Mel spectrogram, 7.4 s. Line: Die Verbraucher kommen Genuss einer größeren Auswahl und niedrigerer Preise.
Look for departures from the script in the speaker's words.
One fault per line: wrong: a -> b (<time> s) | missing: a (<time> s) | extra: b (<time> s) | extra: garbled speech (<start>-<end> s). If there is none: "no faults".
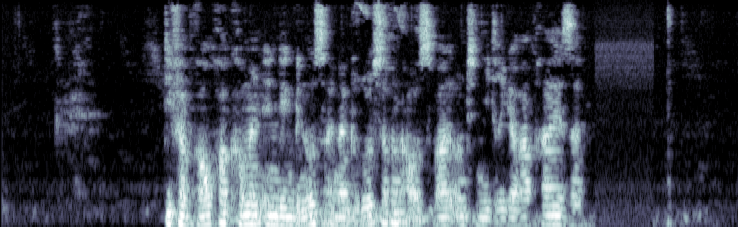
extra: in den (2.6 s)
